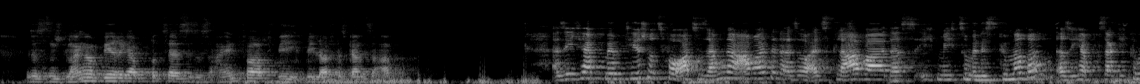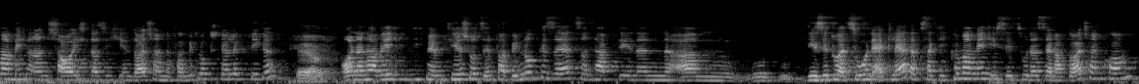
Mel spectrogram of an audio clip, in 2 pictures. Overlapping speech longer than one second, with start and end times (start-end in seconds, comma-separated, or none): none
